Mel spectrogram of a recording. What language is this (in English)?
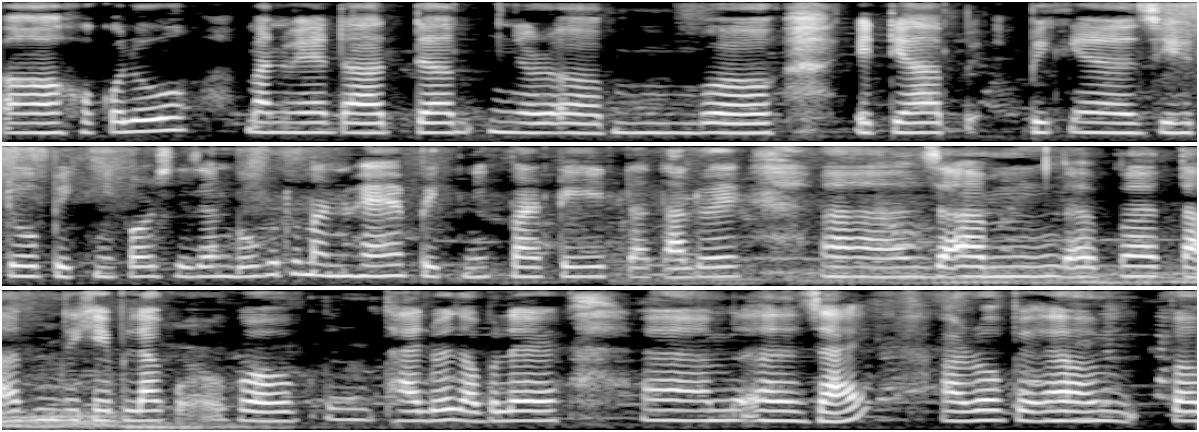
Assamese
